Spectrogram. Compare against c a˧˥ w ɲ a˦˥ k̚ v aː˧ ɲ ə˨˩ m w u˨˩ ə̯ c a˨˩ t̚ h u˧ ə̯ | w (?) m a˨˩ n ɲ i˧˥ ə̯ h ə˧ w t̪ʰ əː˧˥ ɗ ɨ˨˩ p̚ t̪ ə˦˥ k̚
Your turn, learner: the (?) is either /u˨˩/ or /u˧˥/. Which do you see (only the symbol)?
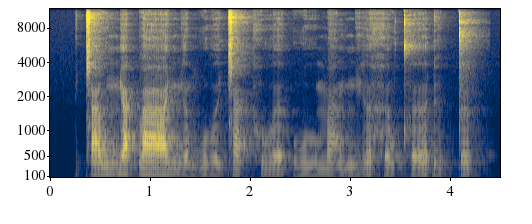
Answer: u˨˩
